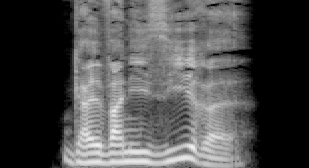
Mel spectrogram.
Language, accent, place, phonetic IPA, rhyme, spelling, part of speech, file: German, Germany, Berlin, [ˌɡalvaniˈziːʁə], -iːʁə, galvanisiere, verb, De-galvanisiere.ogg
- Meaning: inflection of galvanisieren: 1. first-person singular present 2. first/third-person singular subjunctive I 3. singular imperative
